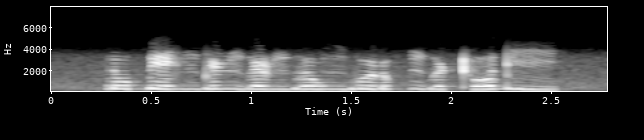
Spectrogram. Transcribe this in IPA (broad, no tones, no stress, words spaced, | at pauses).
ɾoɓezndɨɳ ŋɡɐɭŋɡɵw ŋɡuɽukŋɡɵ ʈʰod i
